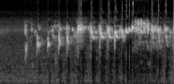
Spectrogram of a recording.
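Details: Male Oriental magpie-robin song used as a lure to provoke other birds into singing: a dense, rapid run of varied high chirps and whistled notes, warbling continuously after a brief quiet start.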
